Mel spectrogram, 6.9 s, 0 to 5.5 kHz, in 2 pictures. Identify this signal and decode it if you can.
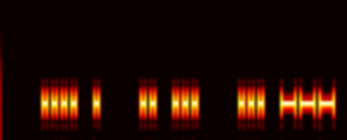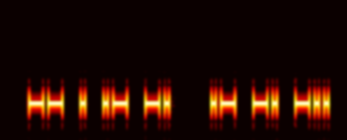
Morse code, heard as a keyed tone, about 25 wpm, 700 Hz. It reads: HE IS SO MEAN AND
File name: Pinocchio / Pinocchio ch3 20 25 ik1hge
